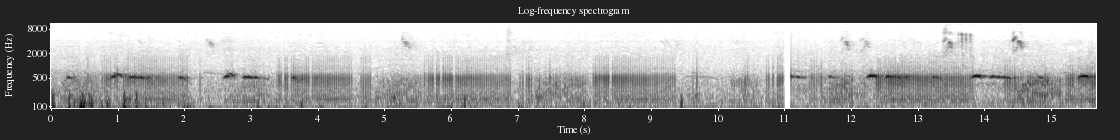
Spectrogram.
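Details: Cat purring in its sleep, recorded with a microphone: a continuous low, buzzing rumble that swells and fades in long breathing cycles, with one short dropout and faint higher squeaky tones near the end.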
